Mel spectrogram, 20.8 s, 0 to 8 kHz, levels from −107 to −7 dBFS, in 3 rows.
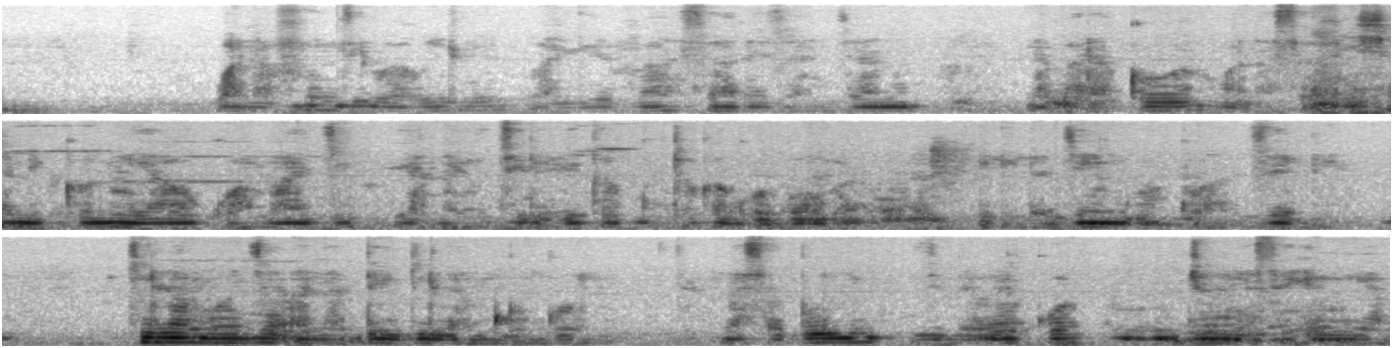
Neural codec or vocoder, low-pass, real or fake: none; 7.2 kHz; real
